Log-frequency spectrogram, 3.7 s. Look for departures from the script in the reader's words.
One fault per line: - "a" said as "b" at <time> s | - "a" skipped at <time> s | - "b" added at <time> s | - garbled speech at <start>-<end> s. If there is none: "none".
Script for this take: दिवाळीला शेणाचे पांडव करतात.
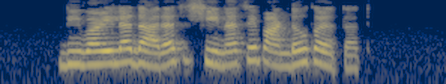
- "दारात" added at 1.1 s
